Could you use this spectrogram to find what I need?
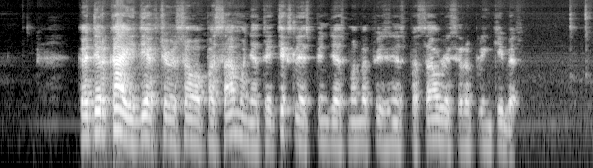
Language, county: Lithuanian, Kaunas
